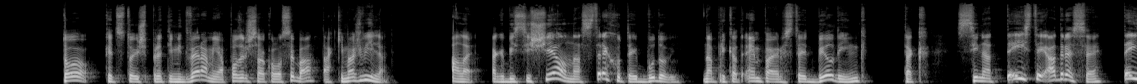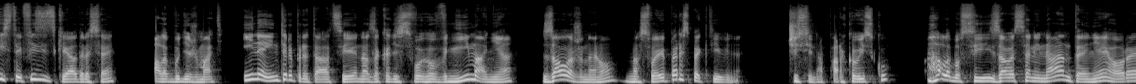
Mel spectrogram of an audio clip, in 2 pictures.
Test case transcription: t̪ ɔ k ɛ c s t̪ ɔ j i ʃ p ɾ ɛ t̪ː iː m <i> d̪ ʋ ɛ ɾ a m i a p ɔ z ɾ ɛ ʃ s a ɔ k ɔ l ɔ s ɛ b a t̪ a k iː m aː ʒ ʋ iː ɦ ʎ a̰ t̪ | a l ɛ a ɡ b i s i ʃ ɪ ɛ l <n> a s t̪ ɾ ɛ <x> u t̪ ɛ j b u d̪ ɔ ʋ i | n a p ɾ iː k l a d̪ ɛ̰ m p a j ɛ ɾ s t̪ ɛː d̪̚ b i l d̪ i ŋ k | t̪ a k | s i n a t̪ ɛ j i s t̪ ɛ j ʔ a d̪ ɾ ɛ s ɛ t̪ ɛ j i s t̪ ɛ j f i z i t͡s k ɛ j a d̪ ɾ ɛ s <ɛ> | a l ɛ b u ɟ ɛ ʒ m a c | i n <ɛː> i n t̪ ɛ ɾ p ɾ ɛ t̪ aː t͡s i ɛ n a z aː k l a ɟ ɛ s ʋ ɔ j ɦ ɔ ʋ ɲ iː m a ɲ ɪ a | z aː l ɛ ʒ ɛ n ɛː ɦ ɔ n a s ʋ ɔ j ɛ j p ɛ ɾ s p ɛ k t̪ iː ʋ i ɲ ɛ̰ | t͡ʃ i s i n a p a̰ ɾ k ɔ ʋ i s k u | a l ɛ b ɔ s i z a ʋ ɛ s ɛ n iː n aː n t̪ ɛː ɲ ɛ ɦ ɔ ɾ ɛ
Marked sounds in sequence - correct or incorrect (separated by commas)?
correct, correct, correct, correct, correct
